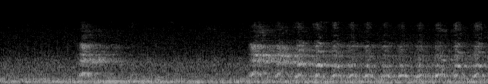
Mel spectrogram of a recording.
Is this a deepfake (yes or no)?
yes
